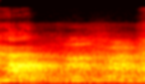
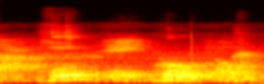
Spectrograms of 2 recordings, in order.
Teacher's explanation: Tatkala ha diucapkan dia lebih terbuka lagi.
